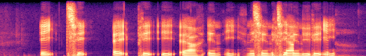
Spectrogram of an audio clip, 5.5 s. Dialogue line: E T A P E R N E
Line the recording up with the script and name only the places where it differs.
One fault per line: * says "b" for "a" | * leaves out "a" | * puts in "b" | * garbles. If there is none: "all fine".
* garbles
